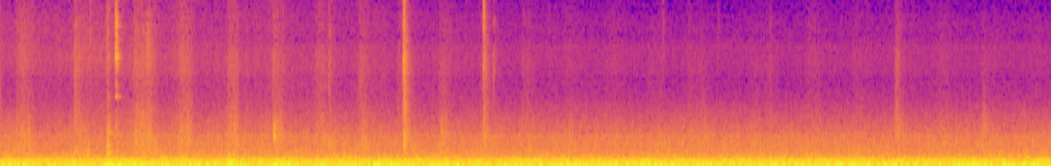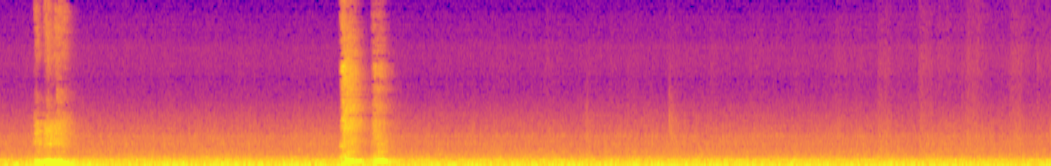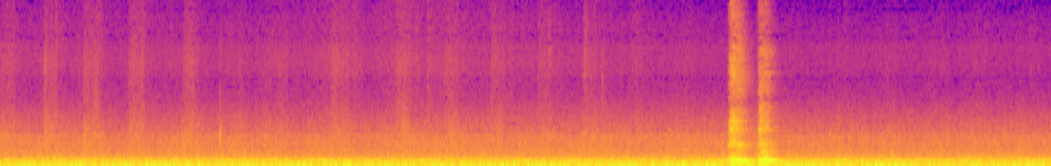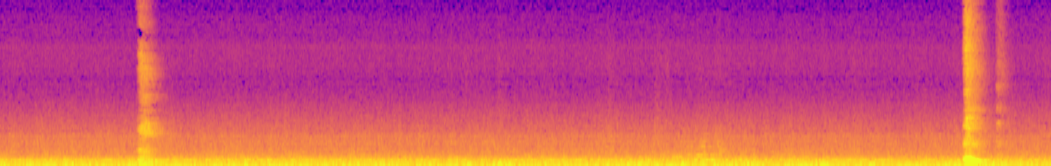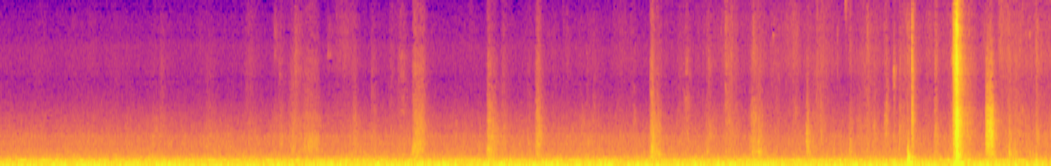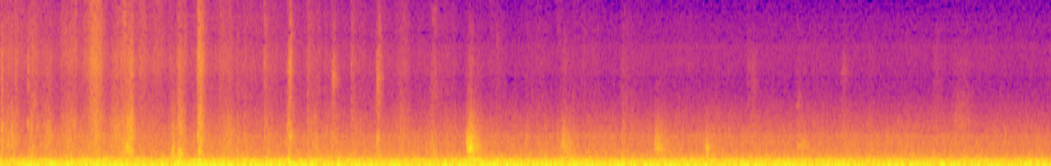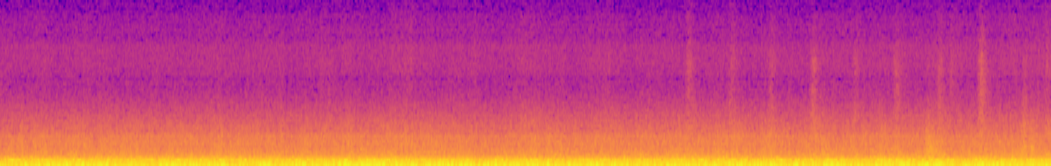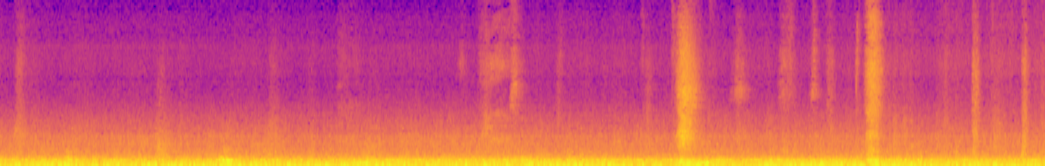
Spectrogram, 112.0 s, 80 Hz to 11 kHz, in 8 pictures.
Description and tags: Ambience Hotel corridor people Jacklin disk 01
Recording from top floor clarion hotel oslo. Recording is in the suite of the hotel and i have been useing two omni rode mikrofones on a jecklin disk. To this recording there is a similar recording in ms, useing bothe will creating a nice atmospher for surround ms in front and jecklin in rear.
